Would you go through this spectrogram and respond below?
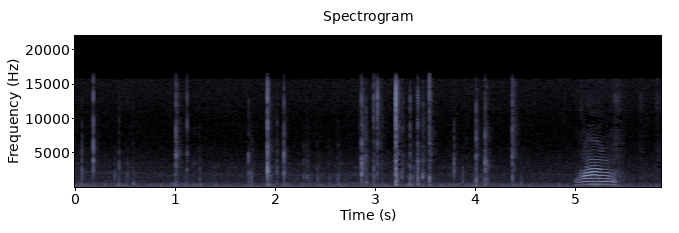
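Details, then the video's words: Female British Shorthair cat kept as a pet indoors gives a single clear meow near the end, arching up then sliding down with rich harmonics, after scattered sharp clicks and taps in a quiet room. "My Cute British Shorthair, Her Meow is Adorable"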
